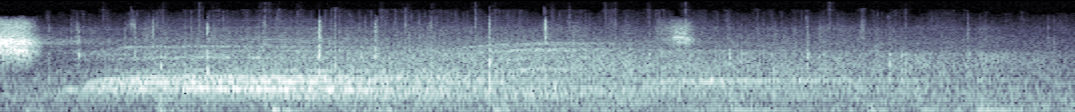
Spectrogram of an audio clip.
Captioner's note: attendees cheering and applauding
